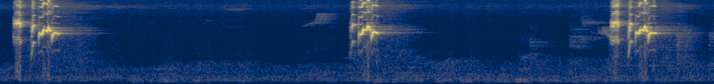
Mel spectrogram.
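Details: A sooty-headed bulbul sings vigorously in this pure recording made as a lure to make other bulbuls sing: three short gurgling phrases of rapid liquid notes, spaced roughly three seconds apart, against a quiet background.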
